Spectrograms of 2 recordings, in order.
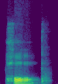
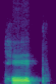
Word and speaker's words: Pop: But the scribe who provided this for Land indicates that they don't pronounce any of that. They call the month Pop, right? So they look at this and they simply say Pop in the same way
